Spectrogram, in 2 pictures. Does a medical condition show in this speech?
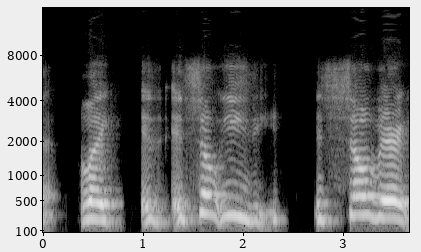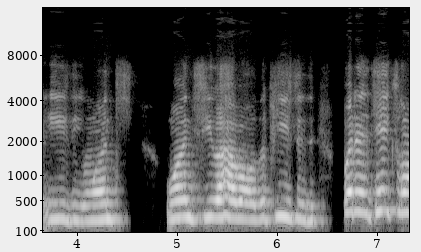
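Yes: cerebral palsy.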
